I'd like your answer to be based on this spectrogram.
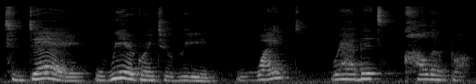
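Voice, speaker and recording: A woman in her forties doing an animated storytime read-aloud for young children, expressive and sing-song, with drawn-out words. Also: medium pitch. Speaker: children's author reading a picture book aloud. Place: small indoor room, seated before a bulletin board. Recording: roomy small-room echo.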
